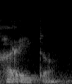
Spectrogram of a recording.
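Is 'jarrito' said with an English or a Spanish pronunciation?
Spanish. It is said with a Spanish-style pronunciation. The speaker calls it right. "if I can pronounce some shit correctly"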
